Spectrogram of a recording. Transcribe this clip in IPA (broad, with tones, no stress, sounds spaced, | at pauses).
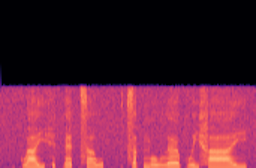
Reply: kʷ aː˨˥ j h ɪ˨˥ k̚ ɛː˥ t̚ s ɐ˨˥ w | t͡s ɐ˥ k̚ ŋ o˨ w l œː˥ kʷ e˨˩ j f aː˨˧ j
